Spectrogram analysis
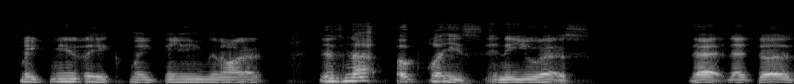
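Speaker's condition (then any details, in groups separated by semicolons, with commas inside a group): Cerebral palsy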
